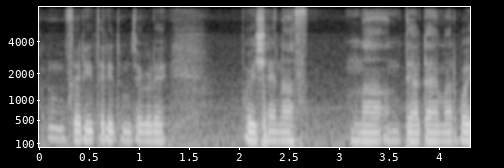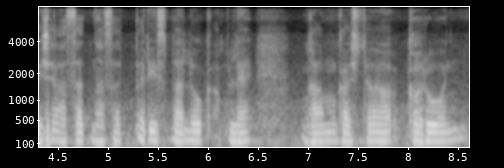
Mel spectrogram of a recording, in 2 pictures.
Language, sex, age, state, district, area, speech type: Goan Konkani, male, 18-30, Goa, Bardez, urban, spontaneous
